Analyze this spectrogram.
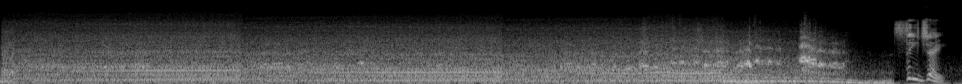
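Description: A car engine hums as a car drives along a street.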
